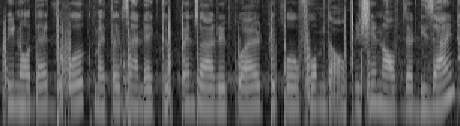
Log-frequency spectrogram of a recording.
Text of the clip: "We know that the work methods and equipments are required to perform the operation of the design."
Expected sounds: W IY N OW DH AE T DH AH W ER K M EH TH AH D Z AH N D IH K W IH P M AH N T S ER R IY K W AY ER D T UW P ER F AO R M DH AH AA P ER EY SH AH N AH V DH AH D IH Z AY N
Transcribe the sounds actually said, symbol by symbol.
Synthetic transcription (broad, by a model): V IY N OW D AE T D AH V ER K M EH T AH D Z AH N D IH K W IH P M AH N T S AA R IY K W AY ER D T UW P ER F AO R M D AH AA P ER EY SH AH N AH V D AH D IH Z AY N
